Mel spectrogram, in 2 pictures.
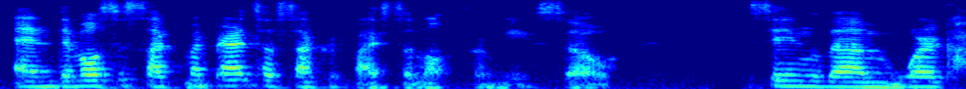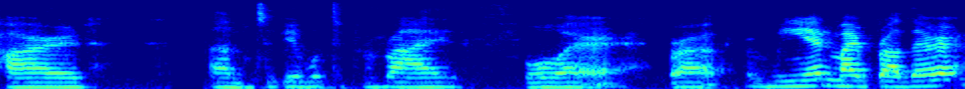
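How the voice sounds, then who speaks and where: A young woman from Kenya chats through interview questions, laughing easily and tripping over her own words. Her voice sits a little low, and the recording sounds muffled and lo-fi. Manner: giggly, many fillers and restarts. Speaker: interview guest. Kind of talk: casual interview answers.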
